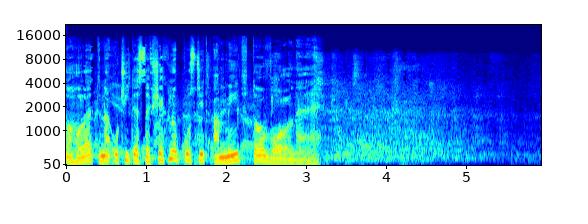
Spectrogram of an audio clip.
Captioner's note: laughter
